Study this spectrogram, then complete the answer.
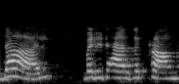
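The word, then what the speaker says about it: د: exact same thing with dal we will touch the tip of our tongue to the edge of our teeth see dal good exactly so what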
